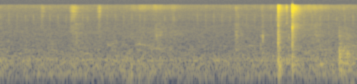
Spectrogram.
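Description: Near silence with faint room tone, then two light clicks close together near the end, as a fine-tip pen is handled and put away.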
